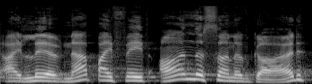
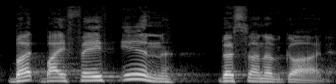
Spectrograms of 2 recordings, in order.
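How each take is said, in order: First: Said in the usual way. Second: Slow down and lean on "in" in "by faith in the Son of God"; slowed, weighted "in" contrasting with "on"; stress on in. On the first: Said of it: "having faith on something puts the emphasis on us". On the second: Shown as a demonstration. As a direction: draw out "but by faith in" slowly, landing on "in". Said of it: "having faith in something puts the emphasis on the subject".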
